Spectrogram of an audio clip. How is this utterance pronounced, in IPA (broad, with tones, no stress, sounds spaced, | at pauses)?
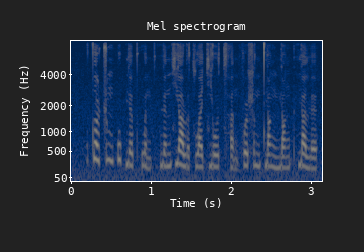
t̪ ɑ˥˧ ʊ̯ ʈ͡ʂ ʊ˥˧ ŋ p ɤ˥˩ p j ɛ˧˥ pʰ w ə̰˨˩ n pʰ ɥ ɛ˧˥ n ɕ j ä˥˩ ɻ ɤ˩ t͡s w ä˧˥ t͡ɕ j o˧˥ ʊ̯ t͡sʰ a̰˨˩ n f ɤ˥ ʂ ə˥˧ n t̪ j ɑ˥˩ ŋ m j ɑ˧˥ ŋ pʰ j ä˥˩ l ɥ ɛ˩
